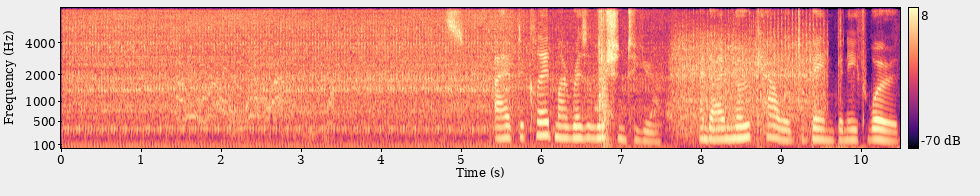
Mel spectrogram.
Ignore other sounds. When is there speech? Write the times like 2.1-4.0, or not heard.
4.8-10.4.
